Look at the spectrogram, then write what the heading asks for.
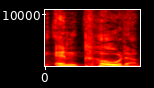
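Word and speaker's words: nkoda: This episode is brought to you by Encoda. By the way, that's spelled N-K-O-D-A.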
